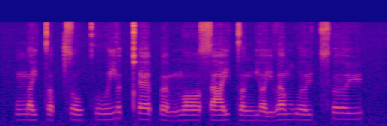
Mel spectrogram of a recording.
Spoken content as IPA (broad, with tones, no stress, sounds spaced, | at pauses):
ŋ ɐ˨ j t̪ ɐ˨ p̚ t͡s o˨ w kʰ uː˨˥ j ɵ˥ t̚ pʰ ɛː˧ p̚ œː˨˩ m n̪ ɔː˨ s aː˨˥ j t̪ ɐ˨˧ ŋ j ɐ˨˩ j l ɐ˥ m w ɵ˧ ɥ t͡sʰ ɵ˥ ɥ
